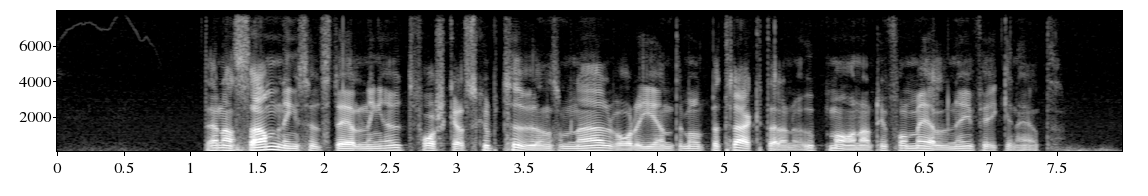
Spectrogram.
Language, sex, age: Swedish, male, 28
